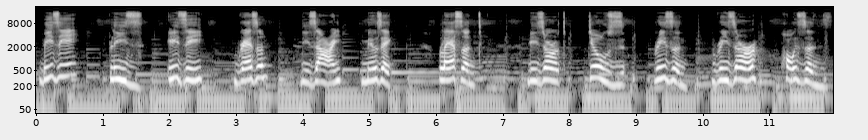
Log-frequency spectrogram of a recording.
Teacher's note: chữ S, nó nằm giữa hai nguyên âm, hoặc là nó nằm giữa một nguyên âm và bán nguyên âm, thì chúng ta sẽ đọc là Z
